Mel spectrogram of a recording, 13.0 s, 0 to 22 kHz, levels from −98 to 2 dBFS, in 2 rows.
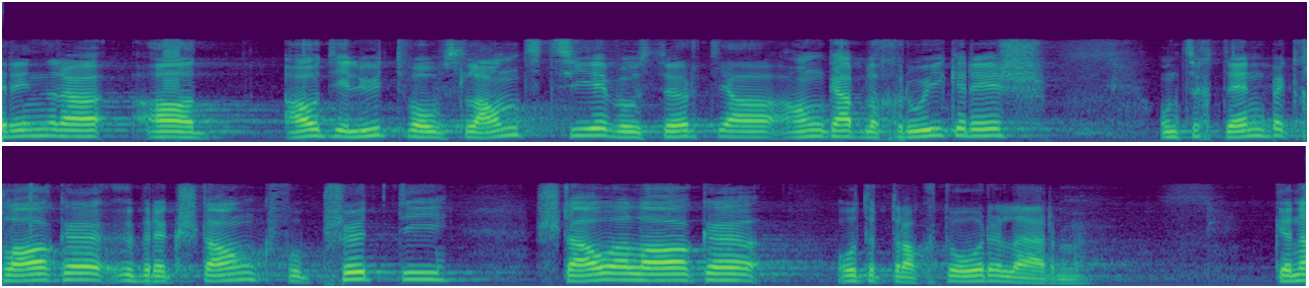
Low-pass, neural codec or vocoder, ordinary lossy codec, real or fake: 7.2 kHz; none; none; real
